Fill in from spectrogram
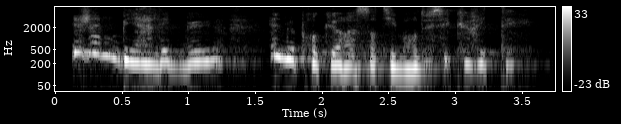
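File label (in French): Female Blague, voix françaises; Sacrenuit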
